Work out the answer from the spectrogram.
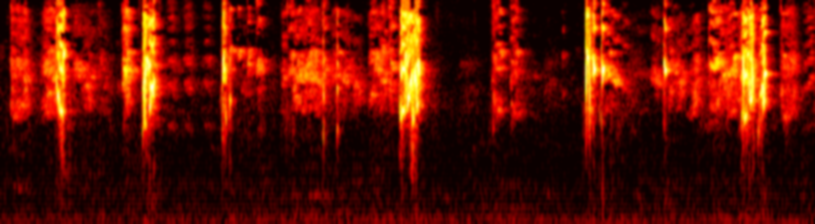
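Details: Tame pet lovebirds chirping and chattering: shrill, high squeaks mixed with softer rapid twitters, continuing throughout.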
